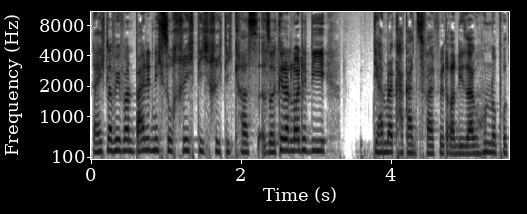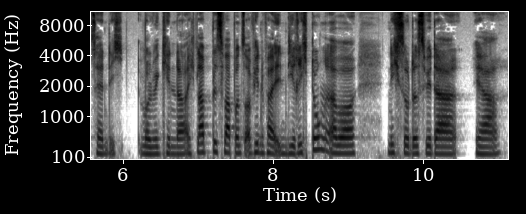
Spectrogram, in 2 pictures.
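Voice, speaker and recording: A woman's voice: medium pitch, flat delivery, fast, dark tone, dry recording, clean studio sound. A young woman co-hosting a casual podcast with her husband, teasing him and laughing often. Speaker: podcast co-host. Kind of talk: casual couple chat.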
